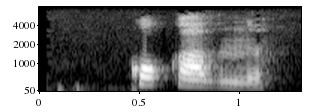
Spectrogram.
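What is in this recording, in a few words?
"кокавны" Komi, female; audio dict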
